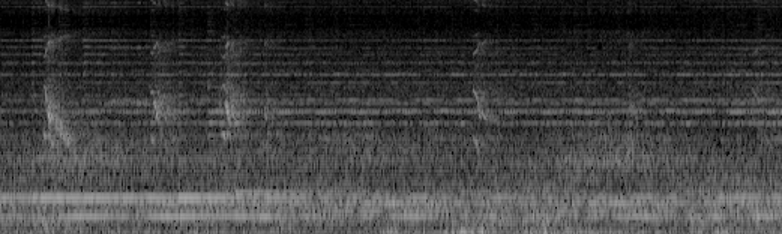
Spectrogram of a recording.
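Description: A steady droning music bed, with several short bird cries falling in pitch laid over it at irregular intervals.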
